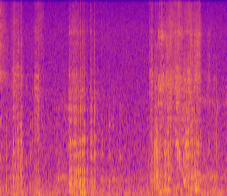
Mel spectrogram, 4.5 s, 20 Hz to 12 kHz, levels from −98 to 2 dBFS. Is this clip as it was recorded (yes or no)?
yes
